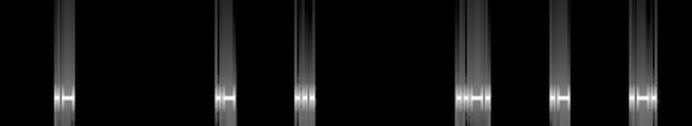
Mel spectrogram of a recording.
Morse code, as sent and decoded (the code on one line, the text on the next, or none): .- / .- ... / ..-. .- .-.
A AS FAR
